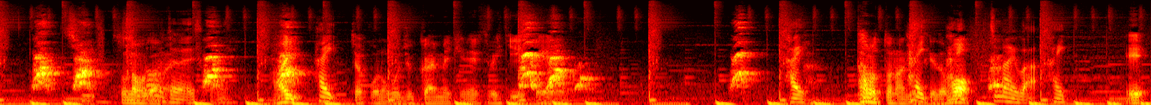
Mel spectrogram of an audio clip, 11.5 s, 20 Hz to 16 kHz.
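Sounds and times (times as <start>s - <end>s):
dog barking: 0.3s - 1.2s, 2.0s - 3.2s, 5.2s - 6.1s, 7.2s - 7.8s
speech: 1.2s - 6.1s, 7.9s - 11.5s.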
